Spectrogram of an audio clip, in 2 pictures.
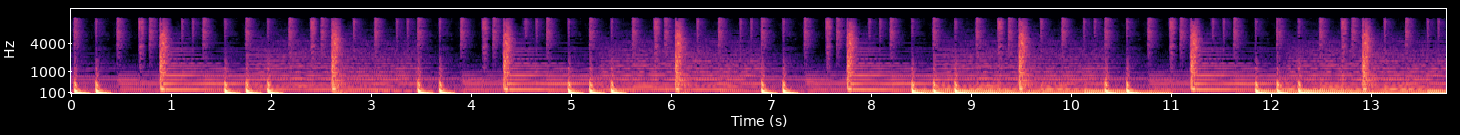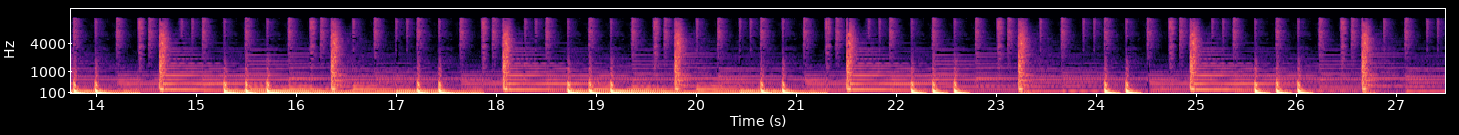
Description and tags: Made on FL studio 10
samples taken from "Producers Kit" downloaded separately.
Written and Produced by: Lord Mastereo
Keep it chaste!
1love_NLW
NoLyaW, Bass, RAP, Drum, Music, 10, Loop, cc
